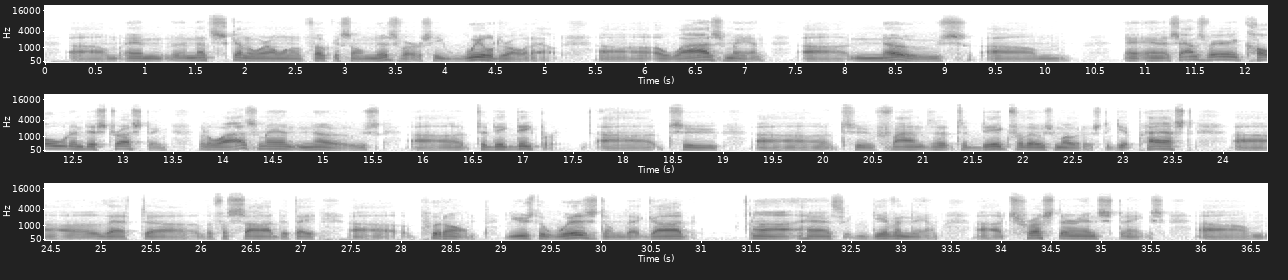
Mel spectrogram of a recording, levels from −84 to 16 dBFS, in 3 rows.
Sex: male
